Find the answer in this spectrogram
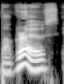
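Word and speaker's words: borogoves: And the first O in Bogroves is pronounced like the O in borrow. I have heard people try to give it the sound of the O in worry.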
